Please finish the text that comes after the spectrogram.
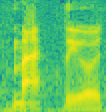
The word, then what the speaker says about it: MacLeod: Is it MacLeod or MacLeod? It is MacLeod, so I said it right the first time.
